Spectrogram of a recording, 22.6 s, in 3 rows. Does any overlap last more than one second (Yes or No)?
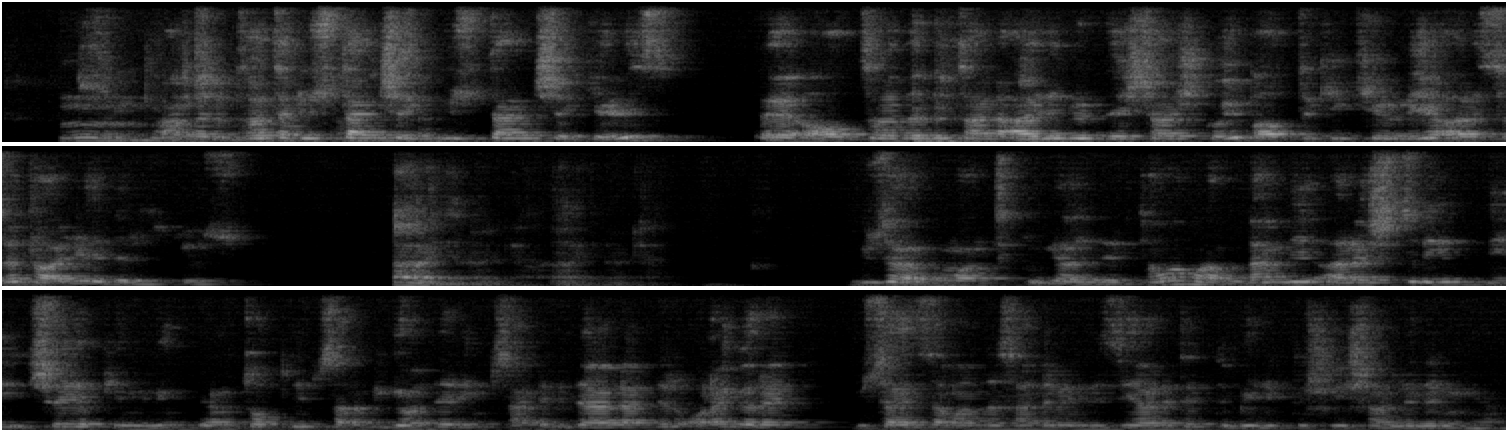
Yes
